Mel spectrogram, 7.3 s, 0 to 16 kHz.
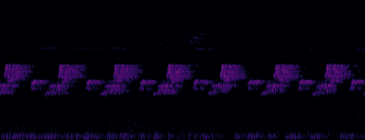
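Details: At 3 in the morning an unidentified bird calls persistently for about half an hour; repeated whistled triplets, a middle note, a higher rasping burst and a dropping slur, cycling near once per second over background hum.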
